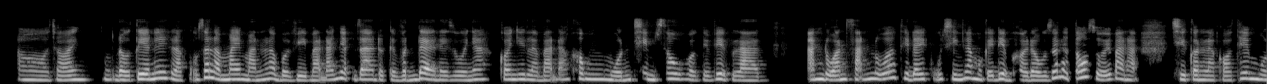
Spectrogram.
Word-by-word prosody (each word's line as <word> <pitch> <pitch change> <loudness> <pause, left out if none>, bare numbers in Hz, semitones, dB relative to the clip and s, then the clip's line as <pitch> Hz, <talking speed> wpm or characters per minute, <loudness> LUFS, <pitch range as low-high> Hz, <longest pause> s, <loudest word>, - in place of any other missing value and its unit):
Ờ, 210 -3 -2
trời 200 -1 -2
ơi. 210 +2 +2 0.4
Đầu 210 -1 +3
tiên 245 +1 +6
ấy 290 0 +2
là 215 -5 0
cũng 230 -2 -7
rất 320 - +4
là 245 - +3
may 235 +2 +4
mắn 210 +1 0
là 260 - +1
bởi 205 -3 -2
vì 195 -1 +1
bạn 195 0 -3
đã 215 - 0
nhận 275 +1 +1
ra 230 -1 +3
được 210 -2 -4
cái 200 -2 -4
vấn 205 +1 -1
đề 245 -4 +5
này 205 -1 -2
rồi 200 0 -3
nha. 230 +2 -1
Coi 230 -1 +1
như 235 +1 +2
là 210 -3 -2
bạn 200 +4 -3
đã 245 -1 -4
không 240 -3 +1
muốn 195 -1 0
chìm 220 +1 -2
sâu 245 +2 0
vào 210 -2 -3
cái 200 -2 -6
việc 245 0 0
là 185 -2 0 0.5
ăn 245 0 +4
đồ 230 - +2
ăn 220 +3 +3
sẵn 235 +2 0
nữa, 265 +5 +1
thì 260 - -2
đây 240 +1 +2
cũng 240 - -7
chính 235 0 0
là 290 - +1
một 240 -3 +2
cái 200 0 -2
điểm 250 -6 +1
khởi 195 +1 -4
đầu 195 -1 0
rất 305 - +1
là 335 - +2
tốt 325 +3 +5
rồi 220 -4 0
ấy 230 - -1
bạn 255 -4 0
ạ, 200 - -3 0.3
chỉ 225 - -1
cần 215 -1 0
là 205 - -2
có 200 -1 -4
thêm 265 -2 +2
một 220 -3 +2
225 Hz, 315 wpm, -22 LUFS, 205-245 Hz, 0.5 s, tiên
